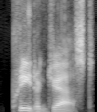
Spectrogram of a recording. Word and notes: predigest: American English

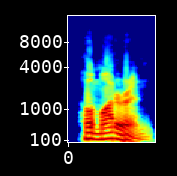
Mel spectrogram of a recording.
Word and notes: Homopteran: American English

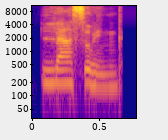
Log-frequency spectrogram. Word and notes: lacewing: Indian

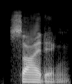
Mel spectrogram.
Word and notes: siding: American English

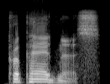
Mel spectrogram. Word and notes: preparedness: British English

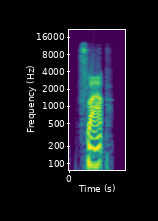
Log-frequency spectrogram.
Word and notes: flap: British English

